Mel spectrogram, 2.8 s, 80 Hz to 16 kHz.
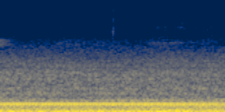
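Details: Before sound: Cooper Endurance Plus tires loud since a rotation, steady highway speed around 55 mph; deep constant rumbling roar with no rhythm; owner suspects tires, possibly wheel bearings, before swapping to used tires.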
